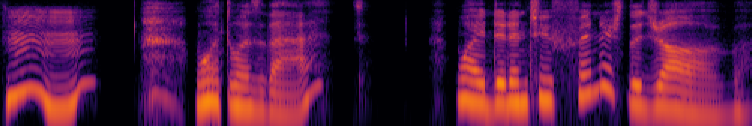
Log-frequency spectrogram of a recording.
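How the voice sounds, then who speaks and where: A woman playing an ancient, obsessive and lonely female vampire in a theatrical ASMR roleplay, with a teasing, seductive, drawn-out delivery. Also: medium pitch, darkish tone, no echo, studio quality. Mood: taunting, amused. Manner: dramatic, teasing, drawn-out delivery with breathy asides.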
